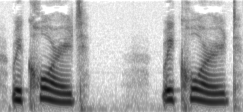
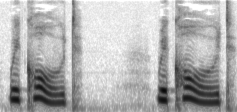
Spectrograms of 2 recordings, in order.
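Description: First: American "record", stressed on second syllable; American accent. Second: British "record", stressed on second syllable; British accent. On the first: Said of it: "美式发音读作record". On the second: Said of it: "英式发音读作record". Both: Shown as a demonstration.

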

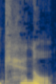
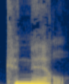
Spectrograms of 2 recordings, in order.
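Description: First: Canal stressed on the first syllable, CA-nal, as the mistake to avoid; teacher demonstrating the common mispronunciation of canal; wrong stress demo. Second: Canal said ca-NAL, weak first vowel, stress landing on the second syllable; teacher modelling the right pronunciation of canal; correct stress demo. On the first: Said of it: "千万不要读成canal". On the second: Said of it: "要注意重音在n的前面". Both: Shown as a demonstration.

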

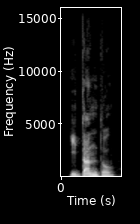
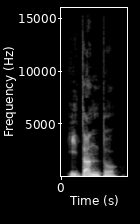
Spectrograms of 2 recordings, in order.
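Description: The two takes are said the same way.

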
